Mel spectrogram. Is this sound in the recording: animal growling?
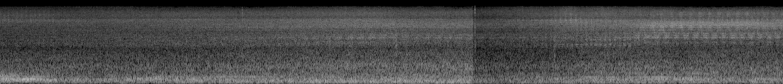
no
